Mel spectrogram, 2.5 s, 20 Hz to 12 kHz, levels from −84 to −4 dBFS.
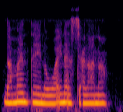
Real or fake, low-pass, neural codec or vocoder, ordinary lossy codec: real; 7.2 kHz; none; Opus, 24 kbps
